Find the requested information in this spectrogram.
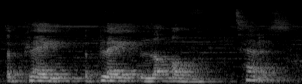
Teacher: that's the schwa okay that's why i said the play and play sounds louder which means i stressed it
